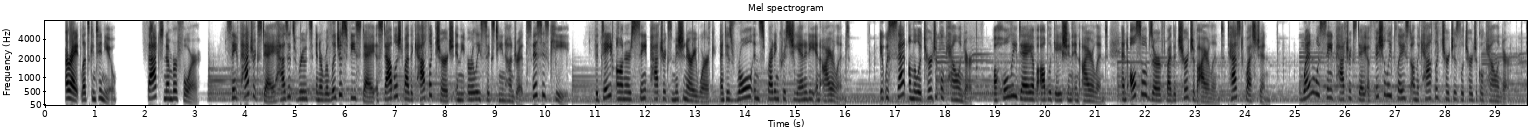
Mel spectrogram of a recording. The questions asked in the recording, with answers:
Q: When was St. Patrick's Day officially placed on the Catholic Church's liturgical calendar?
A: Correct answer. Early 1600s.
